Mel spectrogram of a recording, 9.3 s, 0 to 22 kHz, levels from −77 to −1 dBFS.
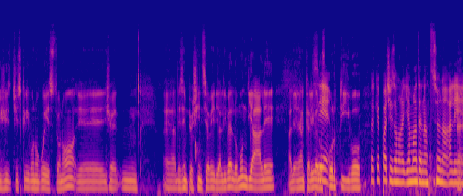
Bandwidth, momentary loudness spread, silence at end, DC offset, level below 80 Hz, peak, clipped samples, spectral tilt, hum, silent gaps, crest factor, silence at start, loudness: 13.5 kHz; 10 LU; 0 s; under 0.1%; -56 dBFS; -10 dBFS; under 0.1%; -6 dB/octave; none; none; 18 dB; 0 s; -28 LUFS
